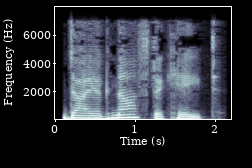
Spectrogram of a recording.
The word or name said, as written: diagnostication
